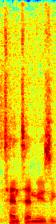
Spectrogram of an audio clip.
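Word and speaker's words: 1010music: later I mean so the company name is 10/10 music it's meant to be a hybrid name of like a weird number of numerical digital thing 10/10 music which is spelled one zero one zero music we have a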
